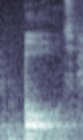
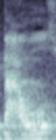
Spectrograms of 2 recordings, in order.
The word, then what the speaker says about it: Bowles: my last name hayden bowles i always get bowels more often than bowls i've had the occasional substitute teacher back in the day hit me with balls hating balls so i got made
